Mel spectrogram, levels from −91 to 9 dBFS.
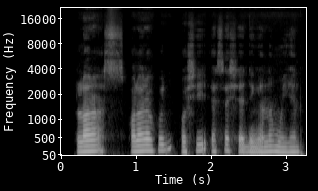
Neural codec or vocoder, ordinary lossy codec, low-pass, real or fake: none; none; none; real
